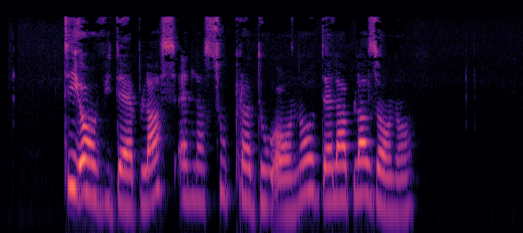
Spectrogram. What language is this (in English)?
Esperanto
